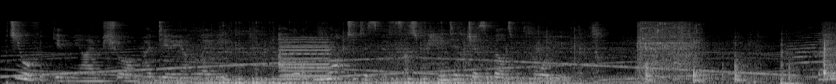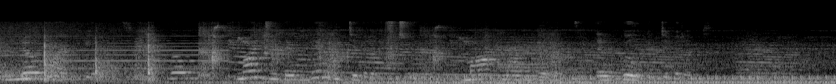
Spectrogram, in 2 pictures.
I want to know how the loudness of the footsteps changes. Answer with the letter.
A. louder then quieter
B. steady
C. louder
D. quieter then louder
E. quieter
A.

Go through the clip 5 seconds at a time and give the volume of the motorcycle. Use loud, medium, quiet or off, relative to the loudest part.
loud, medium, loud, loud.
